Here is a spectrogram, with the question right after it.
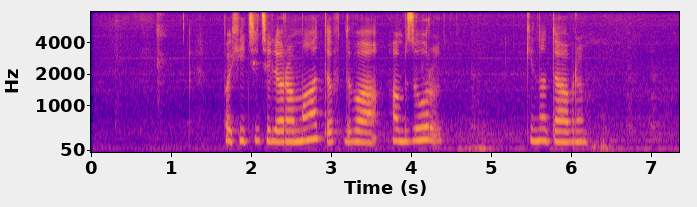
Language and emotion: Russian, neutral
